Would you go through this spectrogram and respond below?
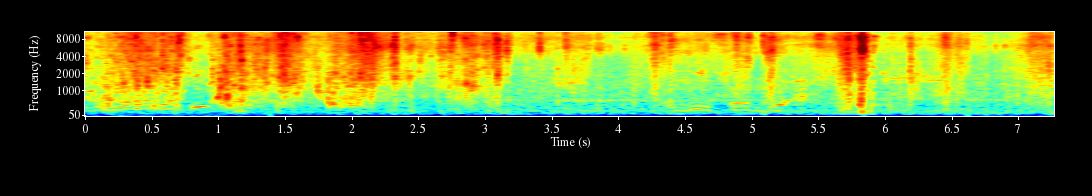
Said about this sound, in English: I'm on the river today, the Wollastook, with descendants of the original boat builders. The canoe is so large it has to be dragged to the water.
